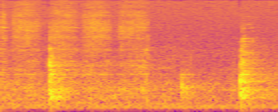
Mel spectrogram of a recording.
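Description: A wire brush scrubs a steel butt weld, giving a few short scraping strokes at an uneven pace, close and moderately loud, with no talking.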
